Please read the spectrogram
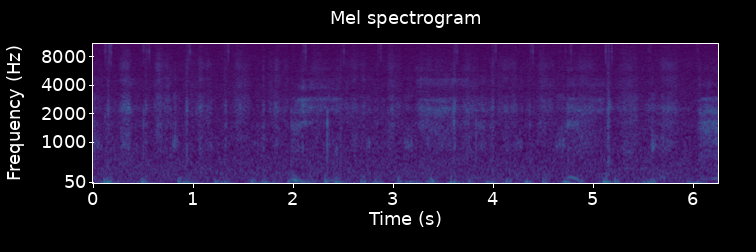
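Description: Footfalls of someone running on grass, dull thuds two or three a second, with heavy breathing close to the microphone.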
